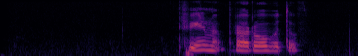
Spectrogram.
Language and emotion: Russian, sad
